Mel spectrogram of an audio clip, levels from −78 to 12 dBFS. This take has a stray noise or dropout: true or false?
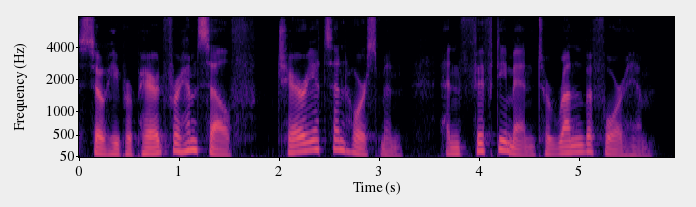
false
